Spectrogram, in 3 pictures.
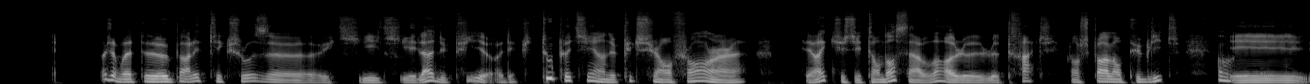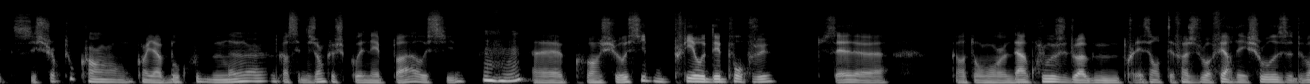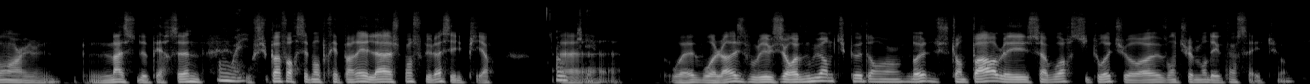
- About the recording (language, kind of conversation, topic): French, advice, Comment puis-je mieux gérer mon trac et mon stress avant de parler en public ?
- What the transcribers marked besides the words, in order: drawn out: "et"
